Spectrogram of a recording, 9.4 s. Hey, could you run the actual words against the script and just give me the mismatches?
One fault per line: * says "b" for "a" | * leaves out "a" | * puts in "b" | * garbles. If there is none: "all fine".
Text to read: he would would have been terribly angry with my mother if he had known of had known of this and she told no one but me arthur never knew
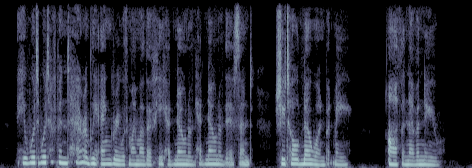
all fine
